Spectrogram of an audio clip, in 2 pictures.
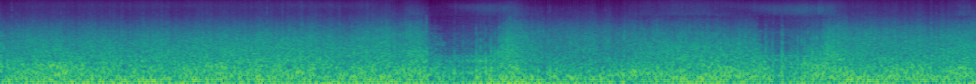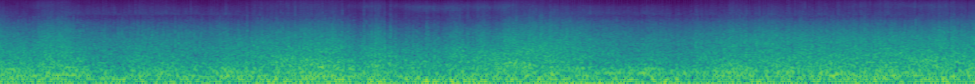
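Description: Light high-wing airplane's piston engine running with a loud, steady drone in flight, mixed with wind rushing over an onboard camera's microphone. The sound thins out briefly twice, about seven and twelve seconds in.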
